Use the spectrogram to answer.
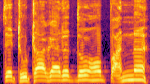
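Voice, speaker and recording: A man's voice: a little high, mellow. A man with a Punjabi accent reciting a folk verse tale in a melodic chant, drawing out the ends of his lines. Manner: chanting, melodic, with long drawn-out line endings.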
